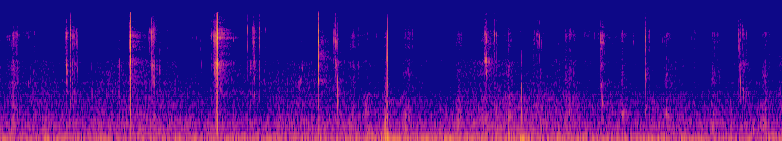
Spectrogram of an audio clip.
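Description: Crunchy salted egg salmon-skin crisps being chewed: irregular sharp crunches, the loudest about one and two seconds in.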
